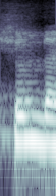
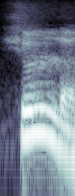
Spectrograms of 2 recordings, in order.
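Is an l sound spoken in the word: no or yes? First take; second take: no; yes. First: No l sound is pronounced before the d. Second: An l sound is pronounced before the d. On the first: The speaker calls it right. "షుడ్ అని చదువుతాం" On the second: The speaker calls it wrong. "ఎల్ కూడా కలిపితే షుల్డ్ అనాలి"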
